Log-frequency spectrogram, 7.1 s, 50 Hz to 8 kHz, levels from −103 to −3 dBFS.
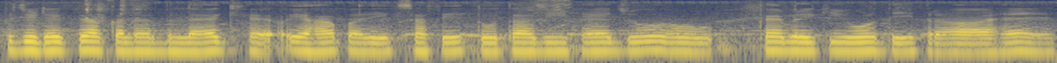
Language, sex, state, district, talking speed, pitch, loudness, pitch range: Hindi, male, Chandigarh, Chandigarh, 170 wpm, 135 Hz, -17 LUFS, 130-140 Hz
